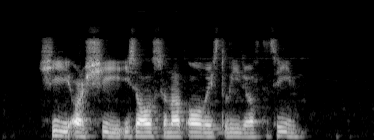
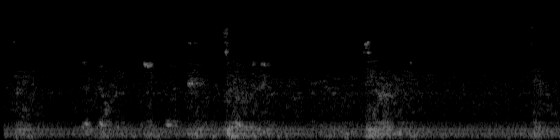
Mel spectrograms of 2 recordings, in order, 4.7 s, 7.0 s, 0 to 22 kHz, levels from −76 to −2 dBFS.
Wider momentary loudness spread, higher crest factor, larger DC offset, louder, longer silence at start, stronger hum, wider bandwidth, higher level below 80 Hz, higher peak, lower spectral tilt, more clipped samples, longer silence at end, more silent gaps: about the same, 12 LU vs 12 LU; about the same, 16 dB vs 20 dB; neither; first, -17 LUFS vs -49 LUFS; first, 0.5 s vs 0.05 s; neither; second, 7.4 kHz vs 11 kHz; first, -60 dBFS vs -70 dBFS; first, -2 dBFS vs -30 dBFS; about the same, -5 dB/octave vs -4.5 dB/octave; neither; first, 0.9 s vs 0 s; neither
